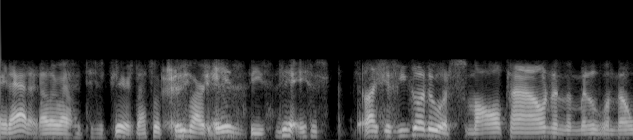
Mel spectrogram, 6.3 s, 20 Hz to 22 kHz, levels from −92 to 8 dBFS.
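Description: From the first moment to the last, the speech sounds thin, boxed-in and plainly buzzy, with a synthetic edge on every vowel. Nothing reaches below about 200 Hz or above about 3.6 kHz. This is the AMR narrowband mobile codec. It rebuilds speech from a vocal-tract model driven by sparse pulses rather than sending the waveform. The coarse, artificial grain points to one of its lower modes, around 7.4 kbps.

Just after "at it", from 0.66 to 0.80 s, the speech smears into a drawn-out, warbling tone that sinks toward silence. It then returns weak and rough for a moment. These are lost AMR speech frames. The decoder had no valid data, so it kept repeating its last good pitch and vocal-tract settings at falling gain. The gap fits about four 20 ms frames.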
